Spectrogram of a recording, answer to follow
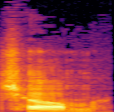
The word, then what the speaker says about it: chm: the debug help file debugger. chm pronounced Chum is fantastic and chock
